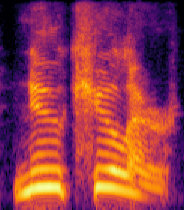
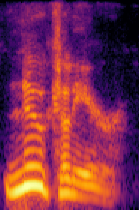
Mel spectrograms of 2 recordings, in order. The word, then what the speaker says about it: nuclear: been being criticized too for calling it nucular nuclear it's nuclear I don't know how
